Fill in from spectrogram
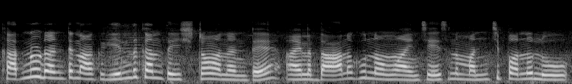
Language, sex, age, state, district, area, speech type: Telugu, female, 30-45, Andhra Pradesh, Palnadu, urban, spontaneous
